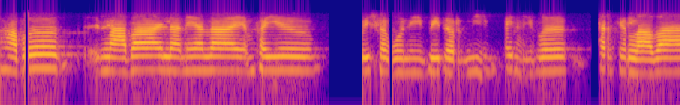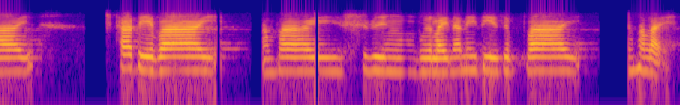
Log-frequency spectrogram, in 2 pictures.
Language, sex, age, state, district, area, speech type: Bodo, female, 30-45, Assam, Chirang, urban, conversation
